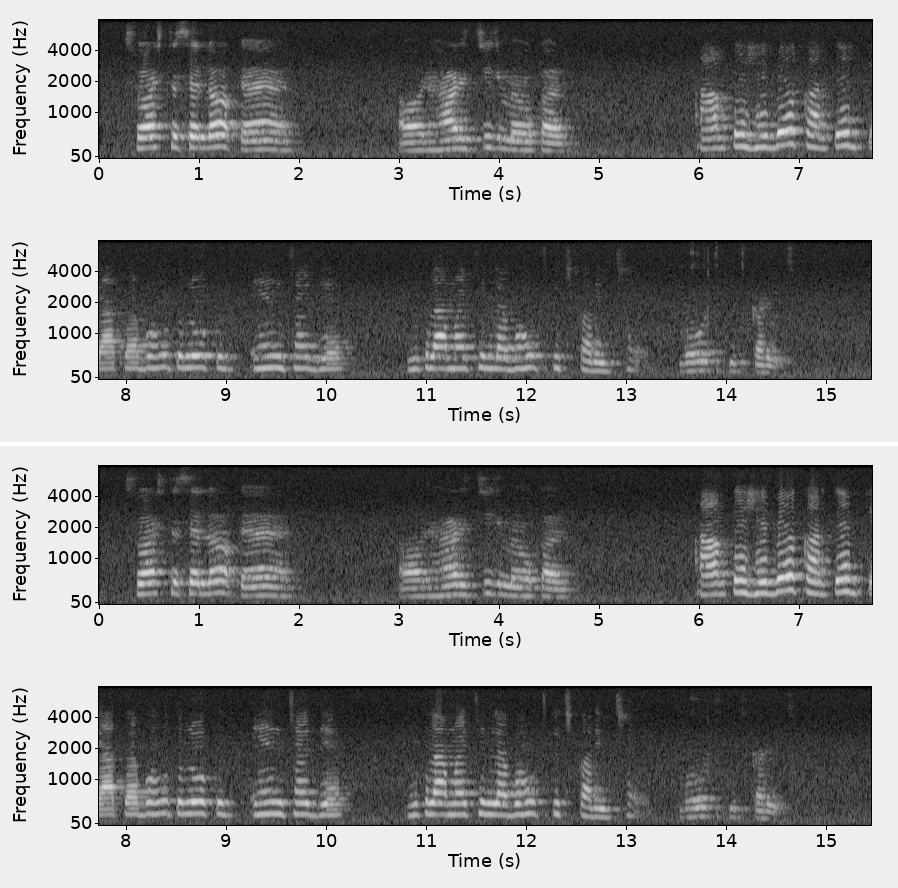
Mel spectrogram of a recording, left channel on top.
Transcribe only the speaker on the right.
आब तऽ हेबे करते किया तऽ बहुत लोक एहन छैथ जे मिथिला मैथिल ल बहुत किछु करे छै।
